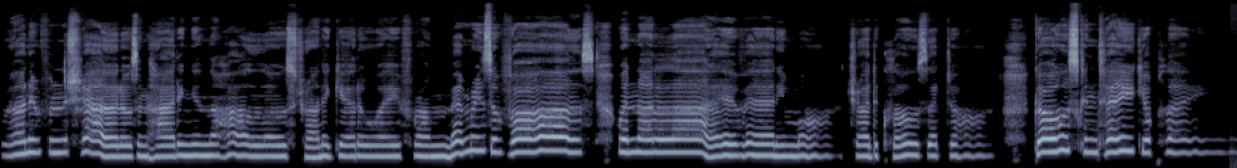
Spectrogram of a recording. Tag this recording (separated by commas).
Female singing, Human voice, Singing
